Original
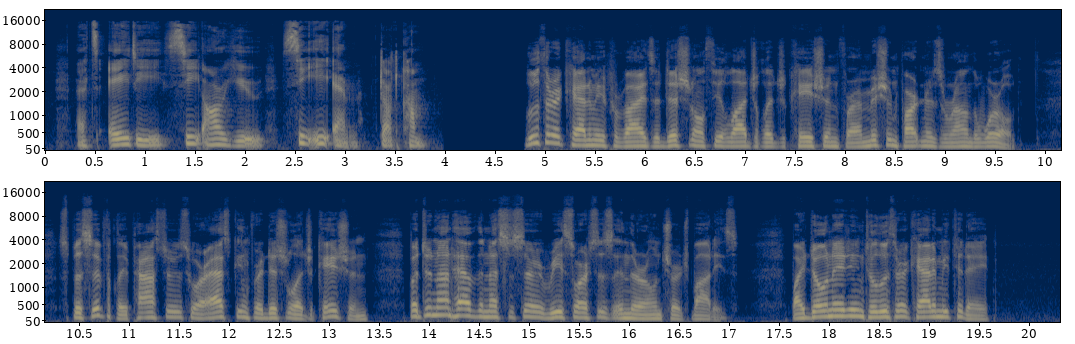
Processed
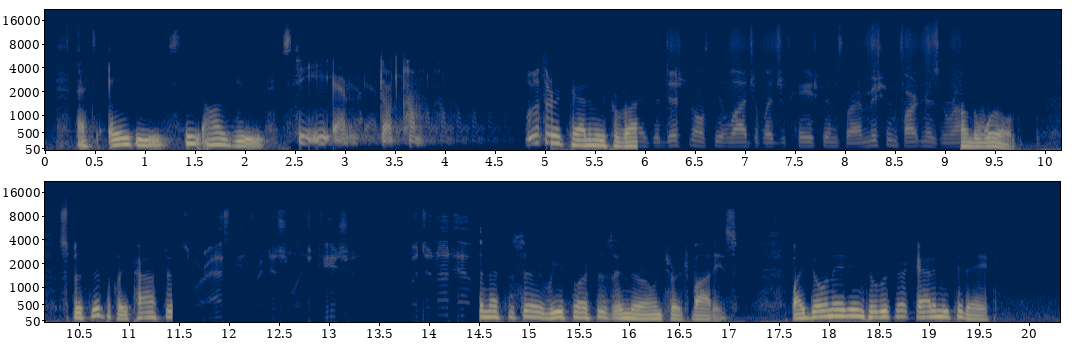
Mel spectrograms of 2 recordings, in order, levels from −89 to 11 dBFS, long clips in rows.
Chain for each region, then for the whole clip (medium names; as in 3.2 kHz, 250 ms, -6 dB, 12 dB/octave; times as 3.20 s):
2.45–5.06 s: elliptic band-pass 300–4800 Hz + compression, threshold -30 dBFS + multi-head delay 156 ms, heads first and second, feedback 43%, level -23.5 dB
5.91–9.16 s: zero-crossing glitches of -24.5 dBFS + high-pass 150 Hz 24 dB/octave + differentiator
11.42–14.51 s: ladder high-pass 2.4 kHz, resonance 45% + peaking EQ 3.8 kHz -12 dB 1.1 oct + valve stage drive 26 dB, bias 0.35
18.43–18.98 s: de-hum 138.2 Hz, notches 5 + upward expansion 2.5:1, over -37 dBFS
whole clip: low-pass that closes with the level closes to 370 Hz, closed at -24.5 dBFS; high-order bell 2.5 kHz -15 dB 2.8 oct; trim +2 dB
